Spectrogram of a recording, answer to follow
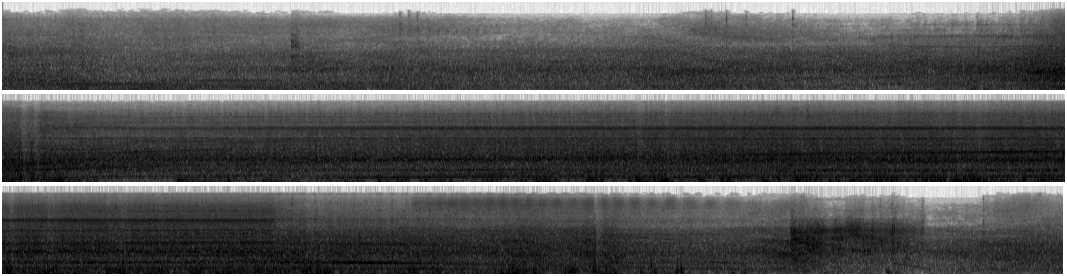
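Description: Sur-Ron X electric dirt bike pulling away: about ten seconds in, its motor whine climbs in pitch with rushing wind and road noise, holds at speed, then falls in pitch as the bike slows near the end.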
